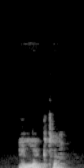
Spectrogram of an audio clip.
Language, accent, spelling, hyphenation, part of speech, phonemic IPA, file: English, Southern England, elector, elect‧or, noun, /ɪˈlɛktə/, LL-Q1860 (eng)-elector.wav
- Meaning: A person eligible to vote in an election; a member of an electorate, a voter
